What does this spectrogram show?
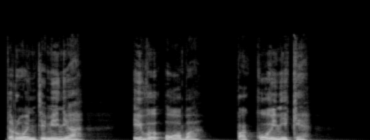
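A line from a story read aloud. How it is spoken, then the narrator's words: Trembling, bluffing voice. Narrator (Russian): дрожащим голосом сказала я, конечно, блефуя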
